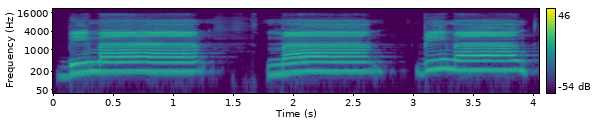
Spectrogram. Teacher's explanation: با کو نرم سے ادا کریں گے، میم کے ساتھ الف مدہ ہے ایک انداز میں کھینچیں گے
